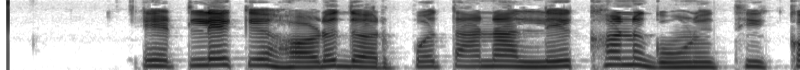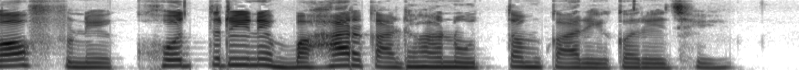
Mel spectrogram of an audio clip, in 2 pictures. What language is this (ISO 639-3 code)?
guj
